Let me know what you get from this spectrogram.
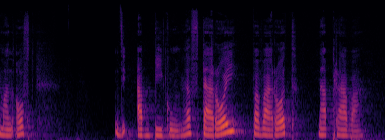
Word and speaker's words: второй: Dieses W wird aber als F ausgesprochen. Второй.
